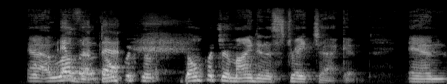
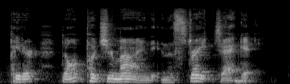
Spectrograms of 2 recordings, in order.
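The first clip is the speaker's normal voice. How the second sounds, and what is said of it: Southern accent impression. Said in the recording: “I have to quote her in her Southern accent because that's how she talks”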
